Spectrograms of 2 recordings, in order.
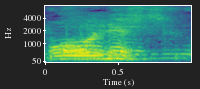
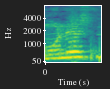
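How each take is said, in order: First: ऑनेस्ट with a silent h, open o start; ऑनेस्ट, no h at all; correct pronunciation. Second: होनेस्ट with the h sounded; होनेस्ट, h clearly voiced; wrong pronunciation. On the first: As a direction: say ऑनेस्ट starting straight on the vowel. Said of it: "ऑनेस्ट होता है". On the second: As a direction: say होनेस्ट with a breathy h in front, the way it is not said. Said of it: "वो होनेस्ट नहीं होता है". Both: Shown as a demonstration.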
